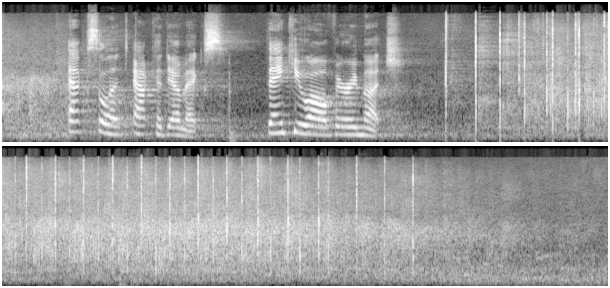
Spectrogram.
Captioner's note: applause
